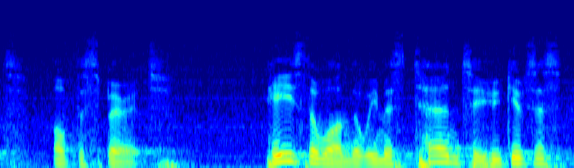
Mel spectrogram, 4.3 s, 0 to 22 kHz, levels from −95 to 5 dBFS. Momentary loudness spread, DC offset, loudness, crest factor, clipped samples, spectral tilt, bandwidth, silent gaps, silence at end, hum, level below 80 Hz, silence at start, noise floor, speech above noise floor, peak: 11 LU; under 0.1%; -39 LUFS; 18 dB; under 0.1%; -9.5 dB/octave; 12.5 kHz; none; 0.05 s; none; -56 dBFS; 0 s; -69 dBFS; 31 dB; -22 dBFS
